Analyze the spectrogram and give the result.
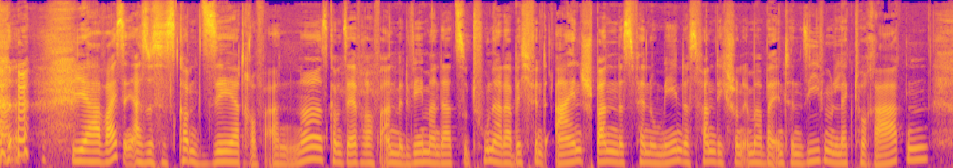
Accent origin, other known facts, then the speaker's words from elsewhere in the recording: Austria; als Österreicherin selbst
